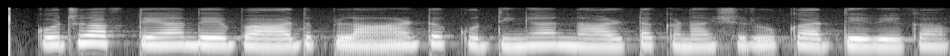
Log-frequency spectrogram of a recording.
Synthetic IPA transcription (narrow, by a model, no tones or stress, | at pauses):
kʊd͡ʒɦəpt̪eːãːd̪eːbaːd̪plãːʈkʊd̪ijãːnaːlʈəknaːʃʊɾuːkəɾd̪eːʋeːɡaː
